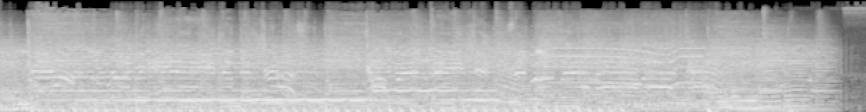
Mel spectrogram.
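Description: Heavily distorted electric guitar plays the pre-chorus, dense and loud with sustained chords and sliding bends, continuing steadily until it cuts off and fades at the end.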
